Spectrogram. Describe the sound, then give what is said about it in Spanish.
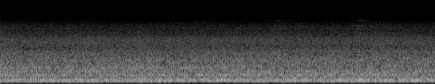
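A tow truck's engine drones steadily outside, next to a house, a continuous low mechanical rumble with a broad hiss that holds an even loudness throughout, with no voices or pauses. “Yo creo que en mi casa se estrelló un carro o algo y están en una grúa al lado de mi casa.”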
